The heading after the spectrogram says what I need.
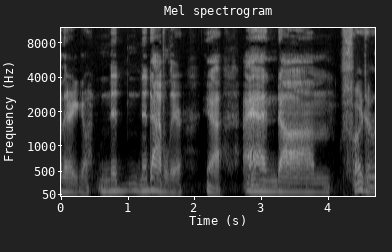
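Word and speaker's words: Nidavellir: I can't even pronounce it. Midavalier. There you go. Nidavalier.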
